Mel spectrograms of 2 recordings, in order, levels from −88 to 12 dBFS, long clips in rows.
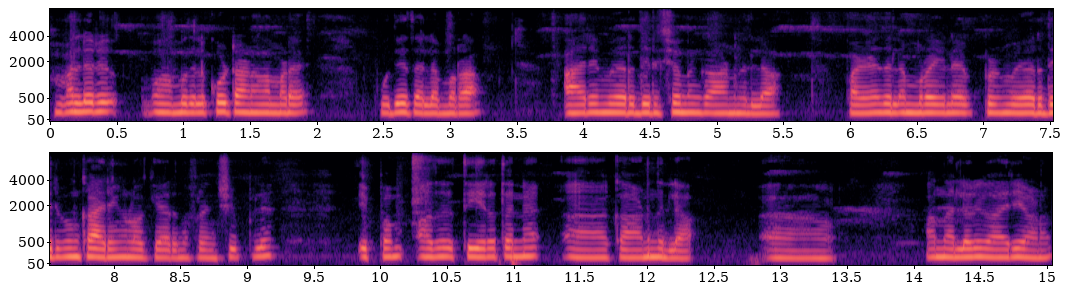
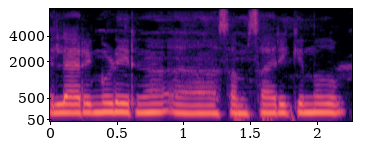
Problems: background sounds at intervals, low volume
